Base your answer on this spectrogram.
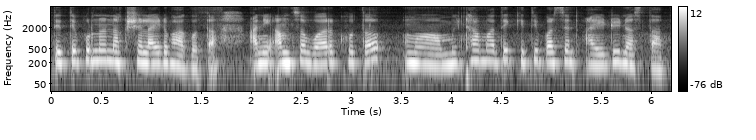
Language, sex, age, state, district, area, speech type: Marathi, female, 30-45, Maharashtra, Yavatmal, rural, spontaneous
